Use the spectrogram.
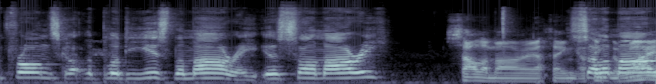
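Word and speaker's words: Ysalamiri: Salamari? Salamari, I think. Salamari? I think the Y is silent.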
